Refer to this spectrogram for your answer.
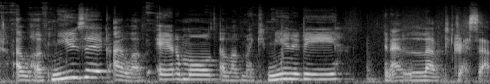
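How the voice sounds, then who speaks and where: A woman with an American accent, at a moderate pace with lively intonation, amid noticeable background noise and audible room echo. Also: fairly high pitch for a woman. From Maine, later Florida and Utah. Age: 20s. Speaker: singer. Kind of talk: casual interview.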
